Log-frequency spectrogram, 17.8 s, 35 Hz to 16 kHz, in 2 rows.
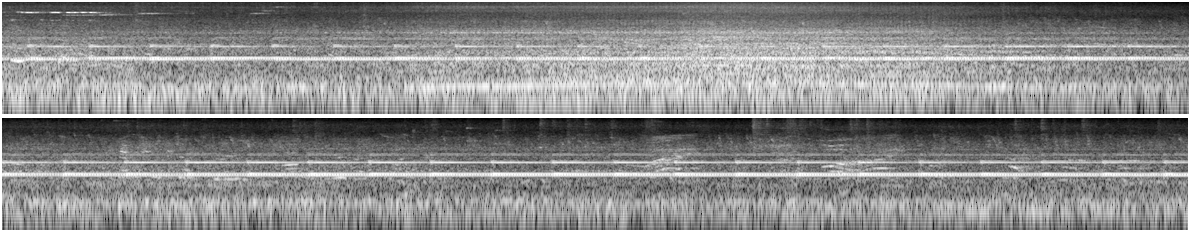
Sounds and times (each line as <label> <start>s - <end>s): Traffic sound 0.0s - 10.7s
Train traveling through 0.0s - 17.8s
